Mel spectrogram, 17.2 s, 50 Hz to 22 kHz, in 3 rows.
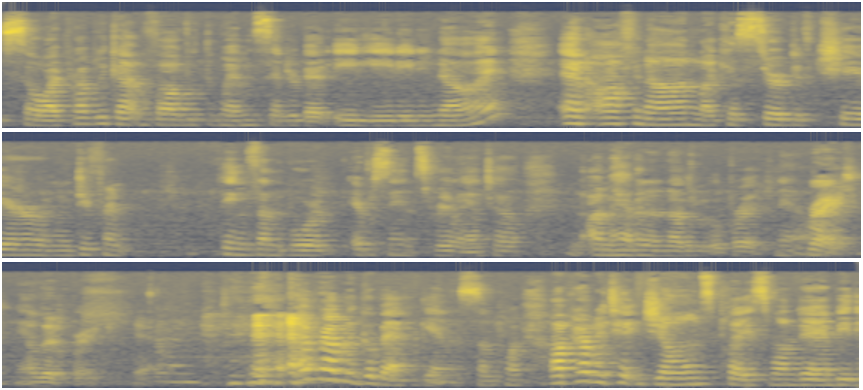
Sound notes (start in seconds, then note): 12.8 laughs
